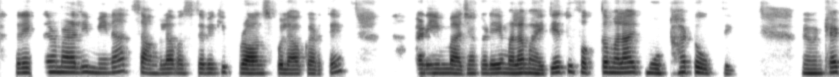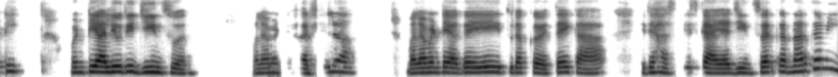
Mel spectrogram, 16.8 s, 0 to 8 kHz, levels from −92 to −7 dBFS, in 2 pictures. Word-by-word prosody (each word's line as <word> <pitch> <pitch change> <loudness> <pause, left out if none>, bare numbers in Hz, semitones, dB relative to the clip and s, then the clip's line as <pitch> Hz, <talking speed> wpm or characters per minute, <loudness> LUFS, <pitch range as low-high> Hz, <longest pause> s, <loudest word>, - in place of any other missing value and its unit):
तर 180 - -3
एक 190 - -1
जण 205 0 0
म्हणाली, 200 +1 0
"मी 175 -1 -5
ना 205 +5 -3
चांगला 170 -3 -3
मस्तपैकी 170 +2 -6
प्रॉन्स 160 -1 +2
पुलाव 155 -2 +1
करते 160 +6 -5 0.8
आणि 165 0 -1
माझ्याकडे 165 +1 0
मला 170 0 +2
माहिती 170 +1 -1
आहे. 195 - +1
तू - - -1
फक्त 190 +1 -2
मला 190 +1 +3
1 195 - -4
मोठा 170 +3 -2
टोप 175 -4 +1
दे." - - -7 0.7
मी 165 - -2
म्हटलं, 165 +5 0
"ठीक." 235 0 -4 0.5
पण 195 0 -1
ती 220 - +8
आली 210 +1 +9
होती 220 +1 +4
जीन्सवर. 190 -4 +2 0.7
मला 175 +2 -2
म्हणते, 180 -1 -6
"हर्षला" 205 +5 -2 0.6
मला 180 +2 +4
म्हणते, 195 0 +2
"अगं 185 +1 +3
ए, 200 +1 +4
तुला 195 0 0
कळतं 175 0 +1
आहे 200 - +4
का? 170 -2 -1 0.4
इथे 195 +2 -1
हसतेस 190 +2 -8
काय 190 -3 +6
आहे? 170 0 +4
या 175 - +5
जीन्सवर 185 +3 +1
करणार 225 +2 +3
का 350 +1 +2
मी?" 330 -4 -5
185 Hz, 180 wpm, -22 LUFS, 170-200 Hz, 0.8 s, आली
